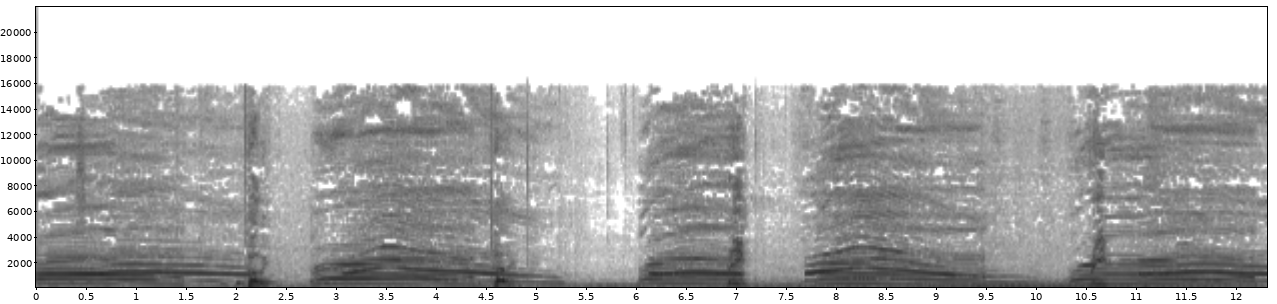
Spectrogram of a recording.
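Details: Cat caterwauling on meeting an opponent, a head-butting fight: a run of long, wavering yowls, each a couple of seconds, rising then falling, separated by brief gaps with sharp upward cries, one after another for twelve seconds.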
